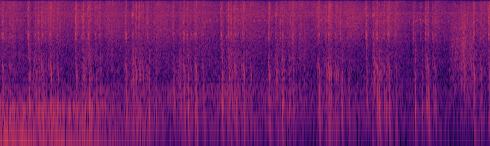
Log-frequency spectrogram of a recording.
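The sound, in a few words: horse hooves galloping in video game Metal Gear Solid V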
